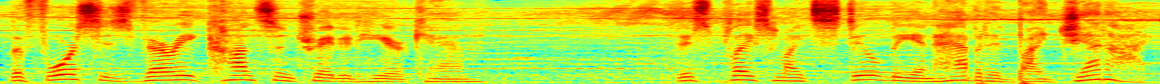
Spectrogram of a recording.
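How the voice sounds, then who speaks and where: Man as calm Jedi teacher, medium pitch, measured and solemn, audio drama, orchestral music underneath. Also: natural voice. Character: calm, earnest male Jedi master. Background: orchestral film score.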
